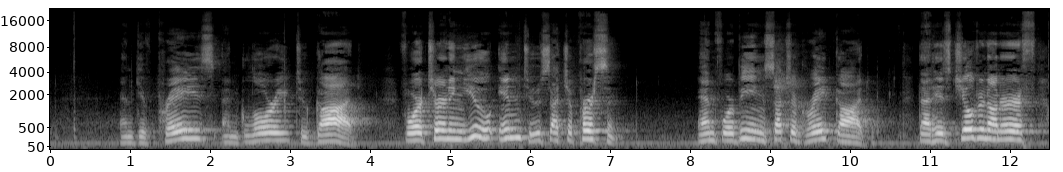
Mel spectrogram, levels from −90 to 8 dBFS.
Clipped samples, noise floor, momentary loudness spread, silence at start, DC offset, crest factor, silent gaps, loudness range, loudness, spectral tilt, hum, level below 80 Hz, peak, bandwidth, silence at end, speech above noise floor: under 0.1%; -48 dBFS; 15 LU; 0.9 s; under 0.1%; 18 dB; none; 4 LU; -17 LUFS; -6 dB/octave; none; -56 dBFS; 0 dBFS; 16 kHz; 0.05 s; 31 dB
